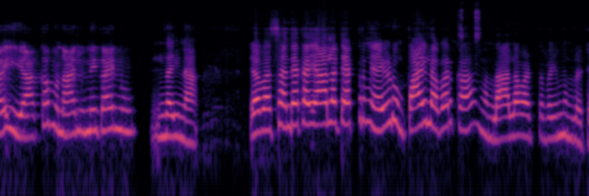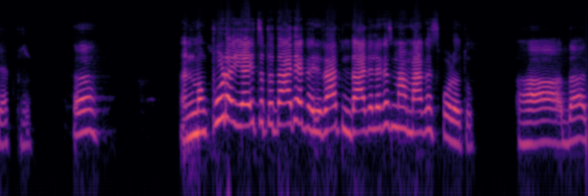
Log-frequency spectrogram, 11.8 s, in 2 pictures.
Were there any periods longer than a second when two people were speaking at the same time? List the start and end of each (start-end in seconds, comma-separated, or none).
none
